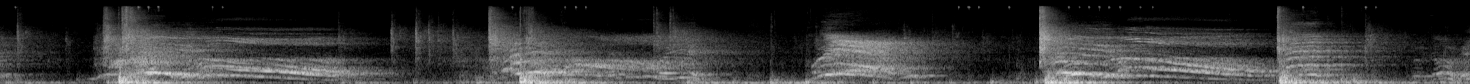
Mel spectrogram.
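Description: Kendo sparring: four loud stamping strikes (fumikomi), each a foot slamming the wooden dojo floor as the bamboo shinai lands, and each followed by a long kiai shout that falls in pitch. The shouts echo around the large hall.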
